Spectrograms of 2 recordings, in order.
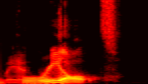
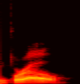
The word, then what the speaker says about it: Breault: But I my married name is Bro, but it's pronounced Bro, but it's spelled B-R-E-A-U-L-T. It looks like Brealt.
